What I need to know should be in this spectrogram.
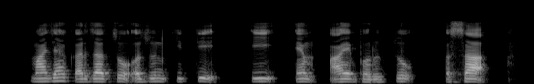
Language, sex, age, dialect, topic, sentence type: Marathi, male, 25-30, Southern Konkan, banking, question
